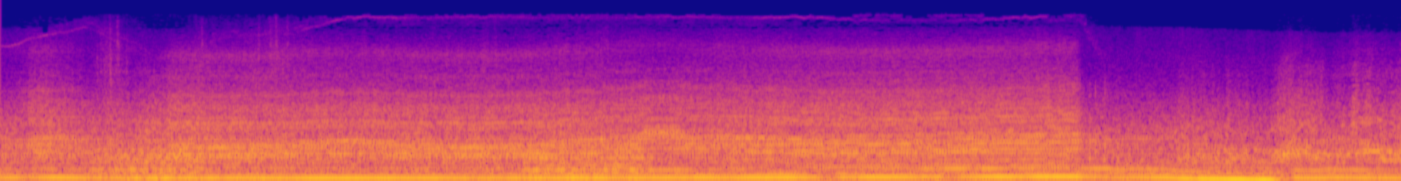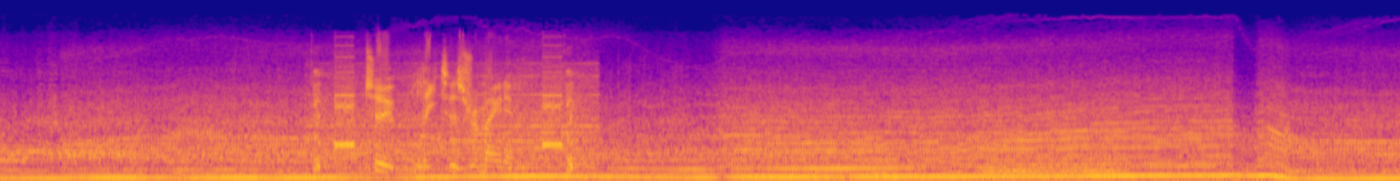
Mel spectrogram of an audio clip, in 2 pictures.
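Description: A small hatchback's engine runs at high revs, heard from inside the cabin.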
